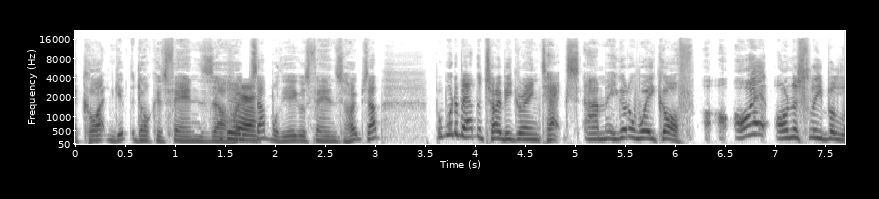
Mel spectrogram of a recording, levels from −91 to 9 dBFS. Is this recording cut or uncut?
uncut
